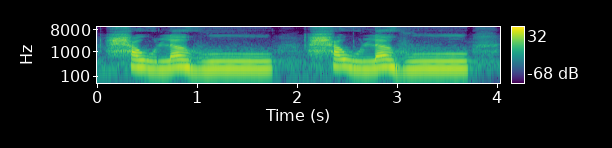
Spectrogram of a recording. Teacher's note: read this ha from the last part of your throat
